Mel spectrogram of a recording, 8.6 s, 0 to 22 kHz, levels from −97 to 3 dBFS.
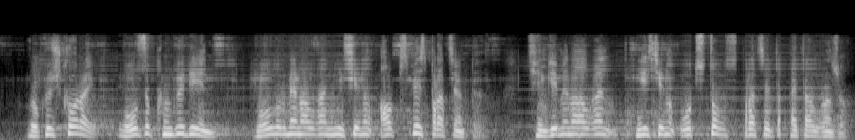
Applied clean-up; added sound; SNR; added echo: neural separator model SepFormer DNS4.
